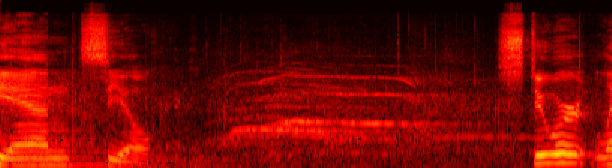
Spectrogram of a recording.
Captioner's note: audience applauding and cheering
